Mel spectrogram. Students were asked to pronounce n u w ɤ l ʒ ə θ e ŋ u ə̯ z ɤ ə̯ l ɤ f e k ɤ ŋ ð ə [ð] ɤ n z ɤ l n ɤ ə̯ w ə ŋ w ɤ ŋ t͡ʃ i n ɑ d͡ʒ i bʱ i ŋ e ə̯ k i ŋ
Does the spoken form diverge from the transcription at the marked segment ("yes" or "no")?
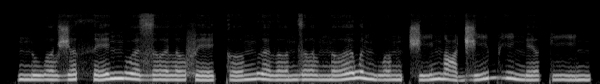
no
